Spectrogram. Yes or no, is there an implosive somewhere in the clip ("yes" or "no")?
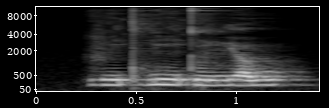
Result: yes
